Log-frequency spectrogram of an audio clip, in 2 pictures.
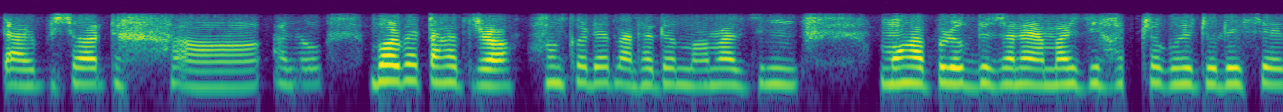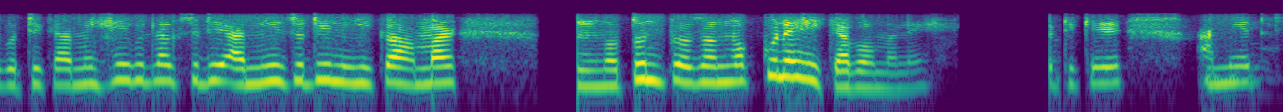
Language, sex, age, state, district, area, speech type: Assamese, female, 30-45, Assam, Goalpara, urban, conversation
